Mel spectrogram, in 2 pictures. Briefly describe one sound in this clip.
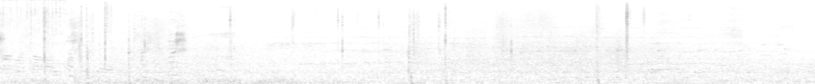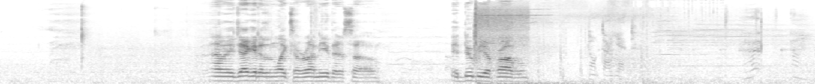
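Slow footsteps thud on a creaky wooden floor.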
